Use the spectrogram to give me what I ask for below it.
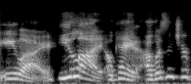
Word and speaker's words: Eli: Do you pronounce it Ellie? I say Eli.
